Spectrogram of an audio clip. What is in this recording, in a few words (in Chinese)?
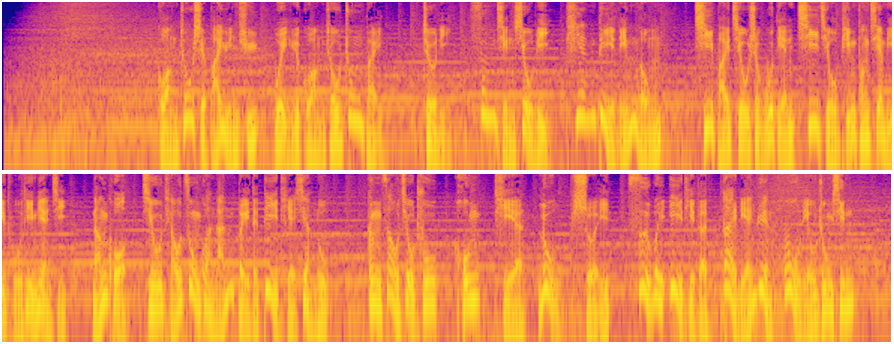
男 宣传; 广州白云区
